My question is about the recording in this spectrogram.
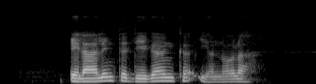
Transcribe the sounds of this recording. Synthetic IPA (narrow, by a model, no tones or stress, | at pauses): elaːlint̪ɐd̪eɡaŋkajanːola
